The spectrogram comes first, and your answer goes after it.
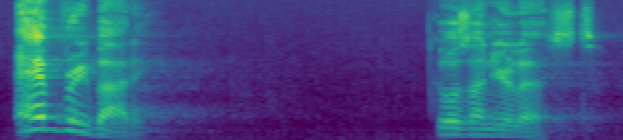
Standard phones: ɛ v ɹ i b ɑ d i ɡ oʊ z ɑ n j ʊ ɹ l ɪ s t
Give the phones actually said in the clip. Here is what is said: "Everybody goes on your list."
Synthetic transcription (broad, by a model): ɛ v ɹ i b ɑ d i ɡ oʊ z n j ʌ ɹ l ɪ s t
